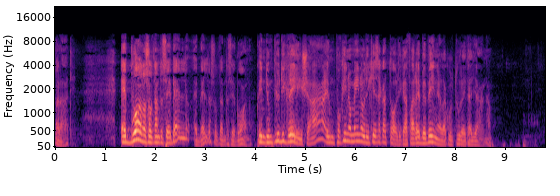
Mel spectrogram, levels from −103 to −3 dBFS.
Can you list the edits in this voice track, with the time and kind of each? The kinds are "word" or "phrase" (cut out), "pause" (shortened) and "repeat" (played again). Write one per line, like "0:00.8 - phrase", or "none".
0:04.0 - pause
0:04.4 - word

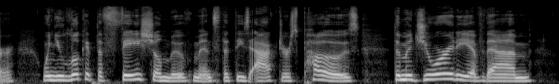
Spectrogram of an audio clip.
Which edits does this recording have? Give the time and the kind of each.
none

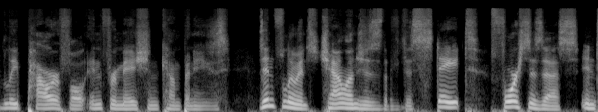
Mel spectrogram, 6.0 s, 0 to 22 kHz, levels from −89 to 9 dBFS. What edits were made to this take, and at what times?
0:01.6 - word
0:02.6 - word
0:03.9 - word
0:04.9 - word

